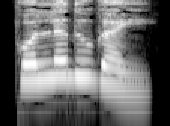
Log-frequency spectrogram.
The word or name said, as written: ಪೊಲ್ಲದುಗೈ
